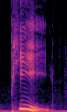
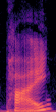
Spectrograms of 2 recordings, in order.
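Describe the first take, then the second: First: It is said like the letter P. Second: It is said the usual English way. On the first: The speaker calls it wrong. "in my country, we pronounce it like number p" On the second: The speaker calls it right. "All people around the world knows this one"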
